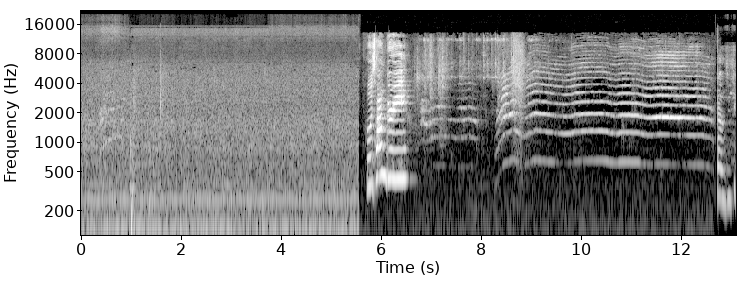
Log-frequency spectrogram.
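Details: Pet cat wanting food indoors, with a person's voice first; then loud harsh meows followed by a long drawn-out, wavering, tonal meow lasting several seconds, ending abruptly.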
